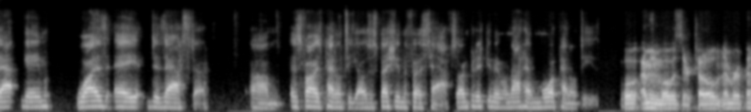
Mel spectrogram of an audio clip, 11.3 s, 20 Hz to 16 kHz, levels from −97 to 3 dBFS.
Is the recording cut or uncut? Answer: uncut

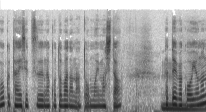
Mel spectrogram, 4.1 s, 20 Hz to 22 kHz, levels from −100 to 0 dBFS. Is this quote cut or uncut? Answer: cut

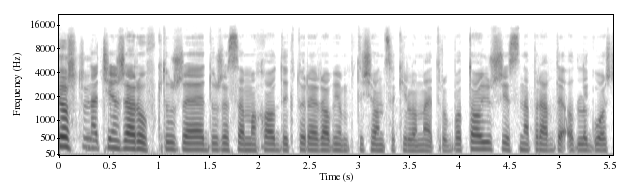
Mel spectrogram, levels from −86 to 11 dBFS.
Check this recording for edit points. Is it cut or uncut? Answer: cut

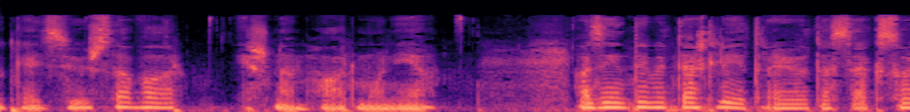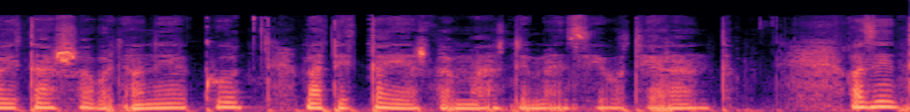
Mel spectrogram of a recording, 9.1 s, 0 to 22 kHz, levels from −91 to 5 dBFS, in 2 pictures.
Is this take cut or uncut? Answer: cut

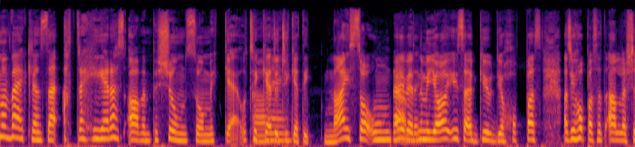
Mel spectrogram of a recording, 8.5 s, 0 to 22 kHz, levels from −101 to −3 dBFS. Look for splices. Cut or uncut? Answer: cut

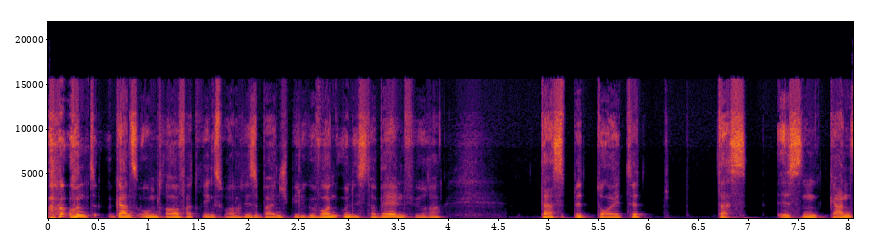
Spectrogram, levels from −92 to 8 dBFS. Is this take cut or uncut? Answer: uncut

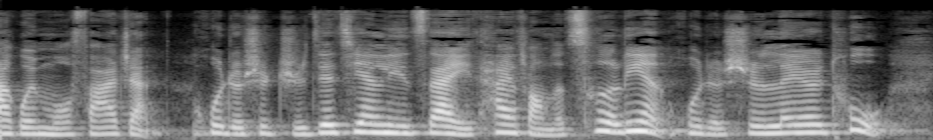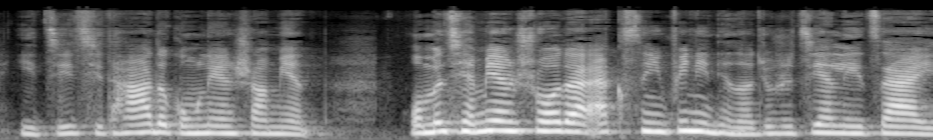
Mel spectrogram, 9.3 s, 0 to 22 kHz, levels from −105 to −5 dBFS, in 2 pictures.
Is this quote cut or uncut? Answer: cut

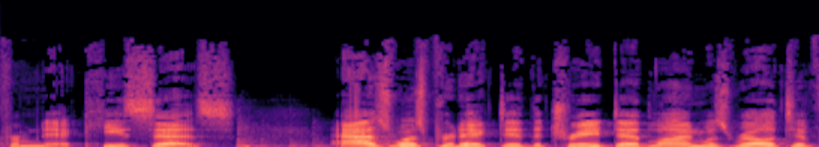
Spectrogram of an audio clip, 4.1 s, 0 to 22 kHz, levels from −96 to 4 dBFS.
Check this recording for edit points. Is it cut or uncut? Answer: uncut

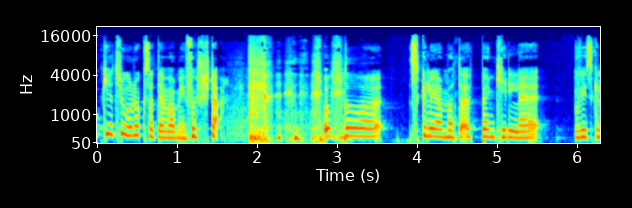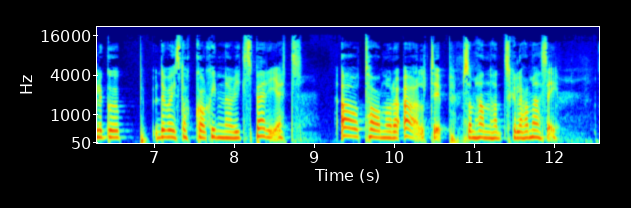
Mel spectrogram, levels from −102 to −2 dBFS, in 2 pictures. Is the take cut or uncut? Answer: cut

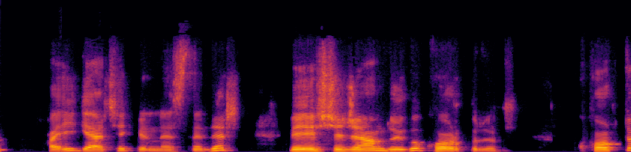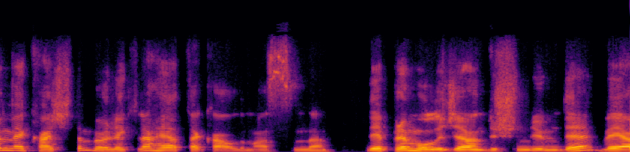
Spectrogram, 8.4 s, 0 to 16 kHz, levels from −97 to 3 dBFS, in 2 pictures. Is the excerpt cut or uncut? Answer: cut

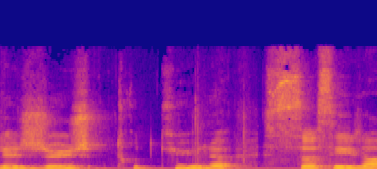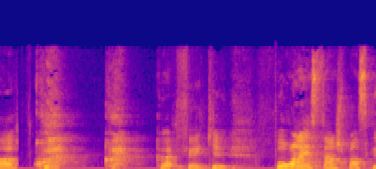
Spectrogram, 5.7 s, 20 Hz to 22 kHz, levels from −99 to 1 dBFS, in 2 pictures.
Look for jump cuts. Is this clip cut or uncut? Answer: cut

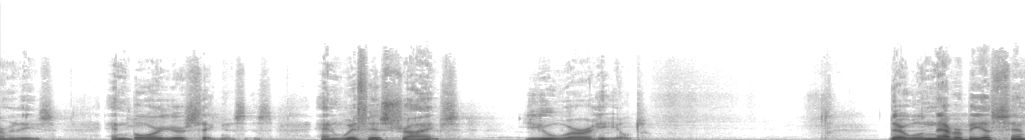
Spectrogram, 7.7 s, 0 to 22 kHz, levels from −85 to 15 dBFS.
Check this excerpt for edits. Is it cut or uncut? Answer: uncut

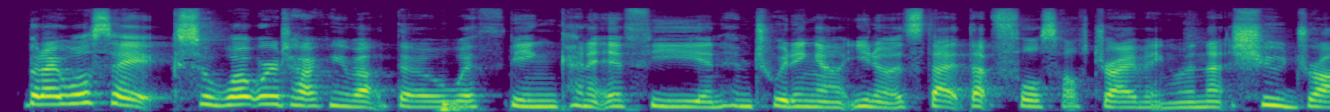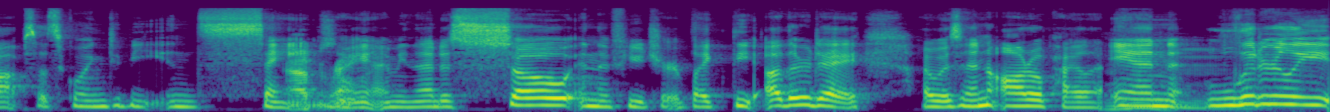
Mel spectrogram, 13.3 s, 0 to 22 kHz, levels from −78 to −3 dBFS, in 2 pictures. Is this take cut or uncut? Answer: cut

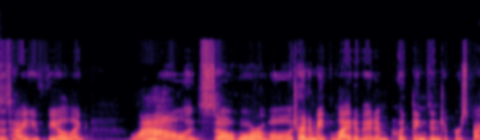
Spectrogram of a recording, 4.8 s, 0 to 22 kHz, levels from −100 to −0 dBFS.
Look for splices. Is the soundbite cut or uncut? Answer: uncut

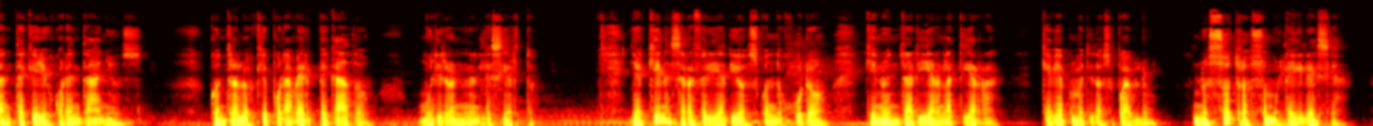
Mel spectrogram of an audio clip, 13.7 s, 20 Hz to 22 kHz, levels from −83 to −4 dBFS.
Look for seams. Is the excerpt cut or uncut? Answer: cut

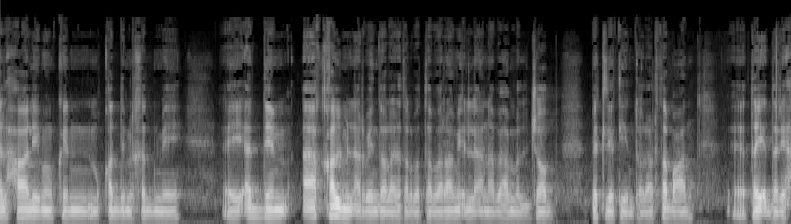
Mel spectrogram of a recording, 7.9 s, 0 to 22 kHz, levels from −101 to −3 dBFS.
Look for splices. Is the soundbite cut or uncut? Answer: uncut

